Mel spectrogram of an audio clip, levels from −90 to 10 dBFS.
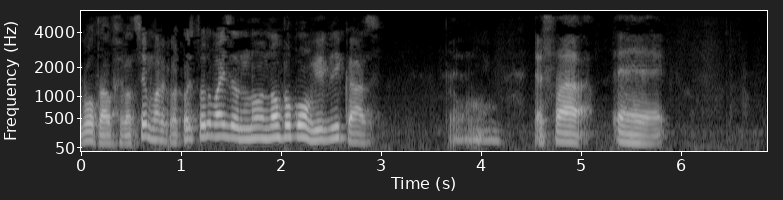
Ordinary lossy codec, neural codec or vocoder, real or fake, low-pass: MP3, 24 kbps; codec, 16 kHz, 2 kbps, FreqCodec, larger model; fake; 5.4 kHz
